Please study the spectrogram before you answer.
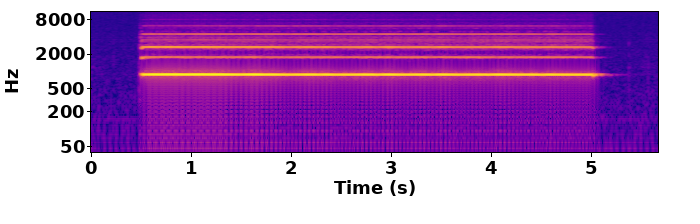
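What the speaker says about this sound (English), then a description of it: "This is going to be our note A. I'll play it for you now." A tin whistle holds a single steady note A, loud, clear and pure, sustained for about four and a half seconds before stopping cleanly, with no other sound.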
